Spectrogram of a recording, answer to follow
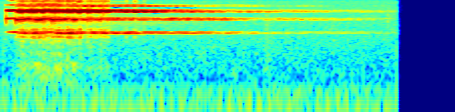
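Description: Logo-reveal sound effect: a sudden bright, high ringing of several tones with a shimmer on top, fading away over about a second and a half before it cuts off abruptly.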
